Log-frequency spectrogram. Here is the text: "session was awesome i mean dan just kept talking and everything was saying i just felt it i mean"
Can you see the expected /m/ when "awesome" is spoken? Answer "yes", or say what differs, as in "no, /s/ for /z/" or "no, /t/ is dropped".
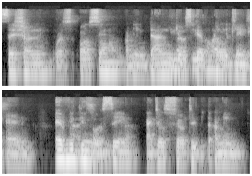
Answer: no, /m/ is dropped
